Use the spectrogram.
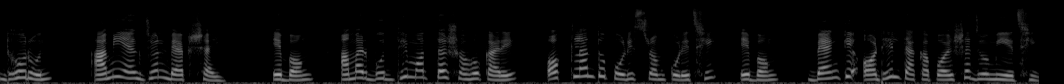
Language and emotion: Bengali, neutral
